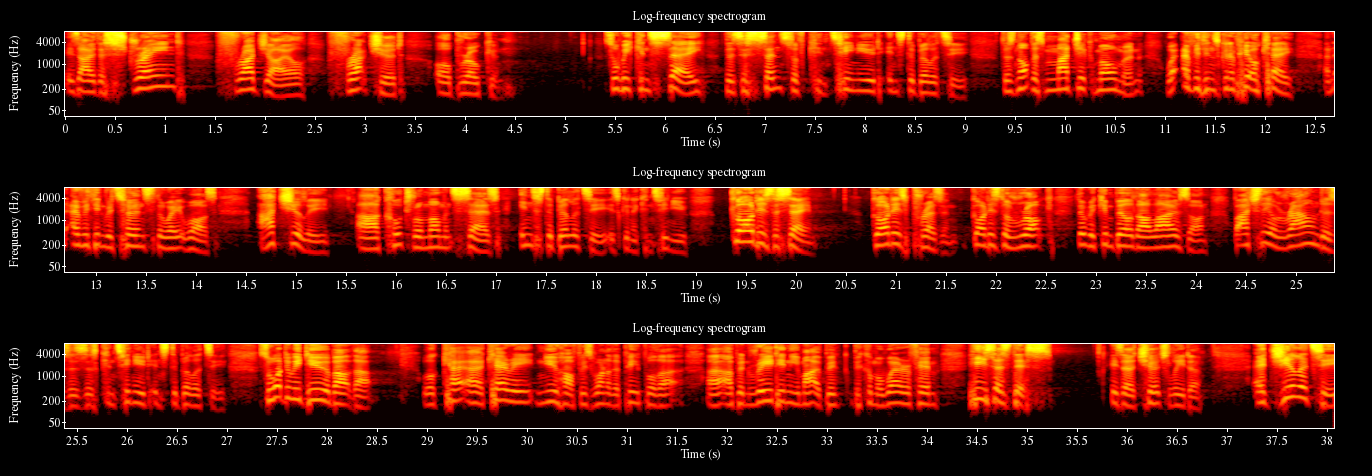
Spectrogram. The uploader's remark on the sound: Recorded live at Life Church Lancashire 20th February 2021.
